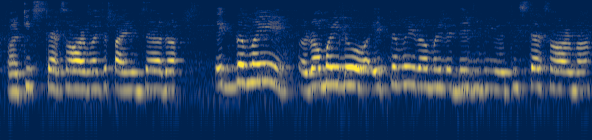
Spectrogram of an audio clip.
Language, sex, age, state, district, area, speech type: Nepali, female, 18-30, West Bengal, Darjeeling, rural, spontaneous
